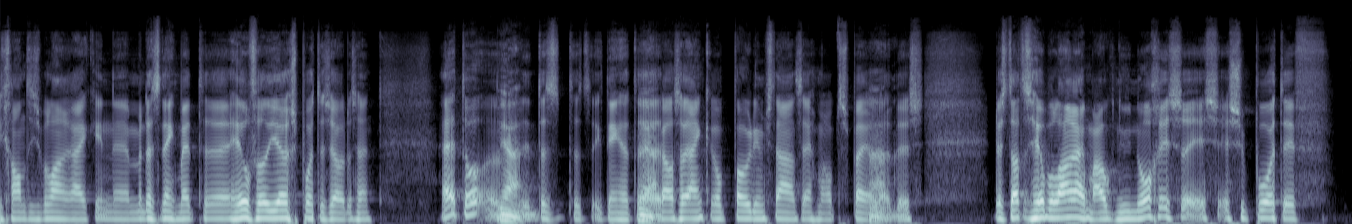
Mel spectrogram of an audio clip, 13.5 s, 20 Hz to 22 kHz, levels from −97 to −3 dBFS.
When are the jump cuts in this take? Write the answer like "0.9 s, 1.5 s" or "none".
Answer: 6.6 s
